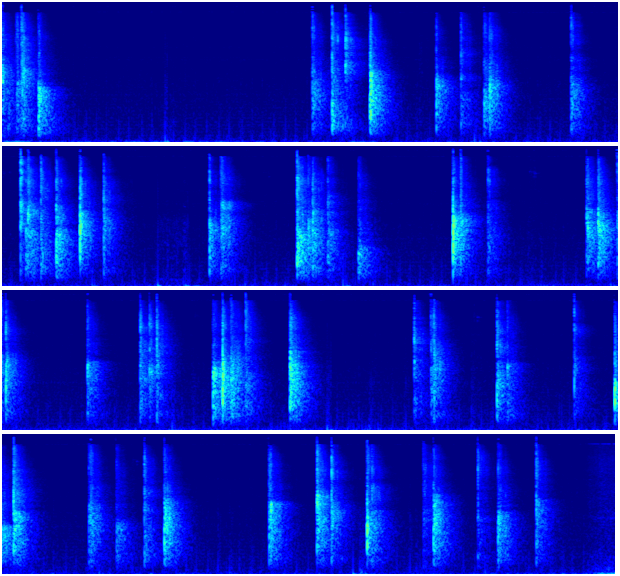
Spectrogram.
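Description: Hands clapping and tapping in a group exercise. Many sharp claps come in irregular bursts after a quiet few opening seconds. Fairly faint, with no voices.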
